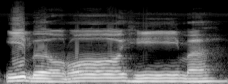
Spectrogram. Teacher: menambahkan Hamzah yaitu misalkan IB kemudian putus nah ini juga salah yang betul adalah dia memantul tanpa menambahkan Hamzah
